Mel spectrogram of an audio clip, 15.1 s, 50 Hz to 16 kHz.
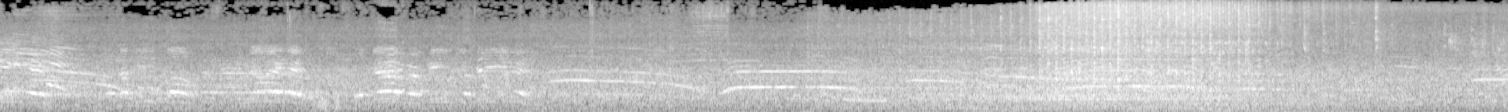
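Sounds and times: distant voices calling out: 0.0s - 15.0s
vehicle passing: 8.0s - 15.0s.

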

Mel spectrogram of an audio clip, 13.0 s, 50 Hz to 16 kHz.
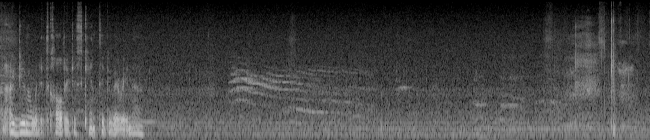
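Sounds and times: cat meowing: 4.6s - 7.5s.

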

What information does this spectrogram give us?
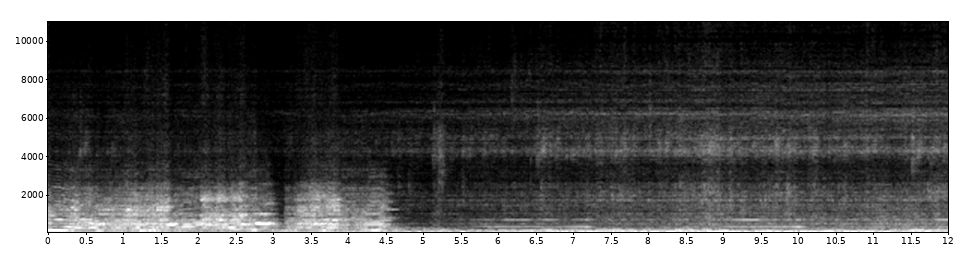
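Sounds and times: bowed cello with electronics: 0.0s - 5.0s
low steady drone: 0.0s - 12.0s.

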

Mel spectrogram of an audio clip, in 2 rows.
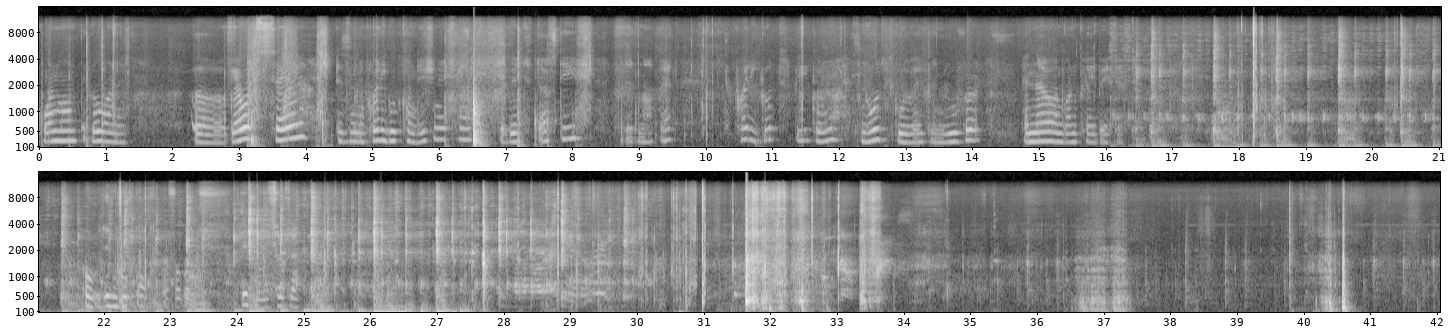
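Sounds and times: low bass notes beat: 16.1s - 30.2s
scraping and rustling: 31.6s - 33.6s.

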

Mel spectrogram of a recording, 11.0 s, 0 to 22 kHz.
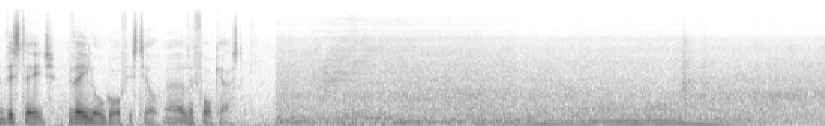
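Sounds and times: city street traffic: 3.7s - 11.0s
vehicle engine humming low: 3.7s - 11.0s.

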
